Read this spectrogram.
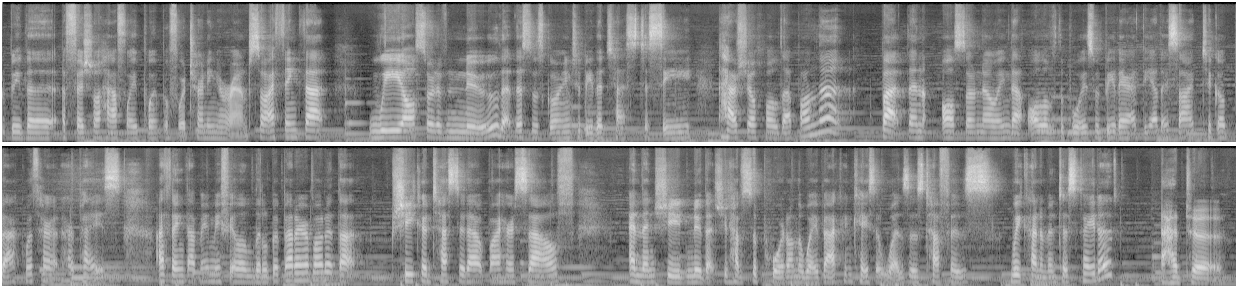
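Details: Adult woman speaking; normal speech.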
